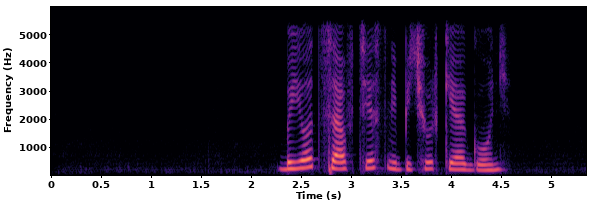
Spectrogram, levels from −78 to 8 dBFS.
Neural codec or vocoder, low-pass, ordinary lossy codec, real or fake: codec, 16 kHz, 0.9 kbps, LongCat-Audio-Codec; 5.4 kHz; none; fake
